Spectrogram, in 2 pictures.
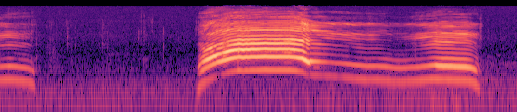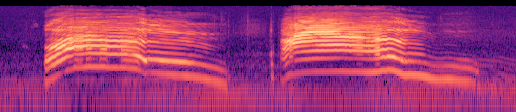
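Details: A tough stray cat lashing out at every cat nearby: three drawn-out, wavering yowls, each rising sharply then sliding and warbling downward, about three seconds apart, with short softer tails between, over faint low background noise.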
